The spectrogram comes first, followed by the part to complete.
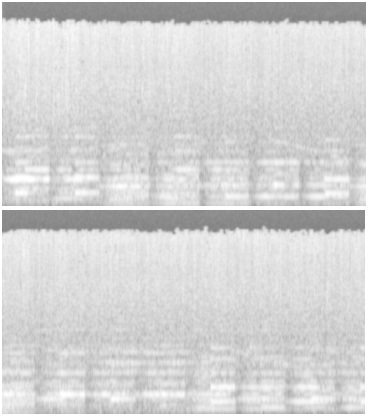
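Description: Slow, soft instrumental music of held notes over a steady hiss of rain.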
